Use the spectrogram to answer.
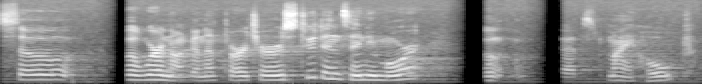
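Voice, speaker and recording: A woman with a Brazilian accent speaks at a moderate pace in a medium pitch. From Brazil, Minas Gerais. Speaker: English teacher. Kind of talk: panel discussion.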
